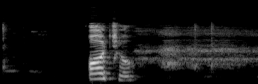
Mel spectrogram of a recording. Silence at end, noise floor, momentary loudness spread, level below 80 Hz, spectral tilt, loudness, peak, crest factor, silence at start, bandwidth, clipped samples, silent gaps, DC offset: 0.25 s; -67 dBFS; 23 LU; -90 dBFS; 1.5 dB/octave; -16 LUFS; -2 dBFS; 22 dB; 0.9 s; 9 kHz; under 0.1%; none; under 0.1%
